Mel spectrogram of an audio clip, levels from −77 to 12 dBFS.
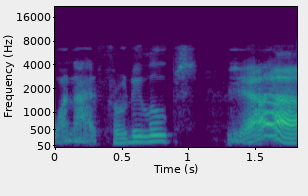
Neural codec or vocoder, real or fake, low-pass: vocoder, 22.05 kHz, 80 mel bands, HiFi-GAN; fake; 7.2 kHz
